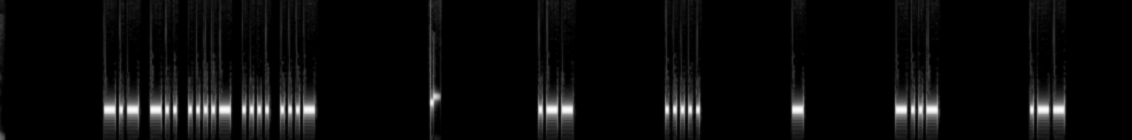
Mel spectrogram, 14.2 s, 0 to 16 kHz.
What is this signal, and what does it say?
Morse code, heard as a keyed tone, about 25 wpm, spaced as for 11 wpm, 700 Hz. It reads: KD4HV W5TXW
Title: USA Call Signs - 5 Characters - 8x Character Spacing - 25wpm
